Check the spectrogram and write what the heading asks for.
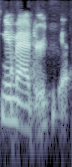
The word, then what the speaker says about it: New Madrid: to say it right because it looks like madrid yes it does and it's madrid right yes new madrid yeah new madrid okay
